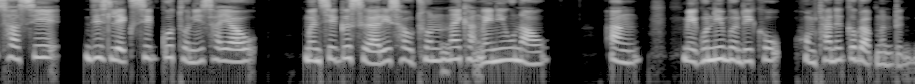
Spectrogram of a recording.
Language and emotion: Bodo, sad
